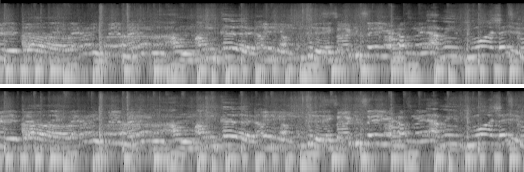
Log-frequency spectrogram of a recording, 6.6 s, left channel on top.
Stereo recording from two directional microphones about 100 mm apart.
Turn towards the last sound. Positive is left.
turn(degrees=0)  # may be behind; listen again after turning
